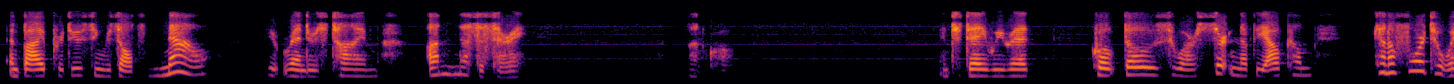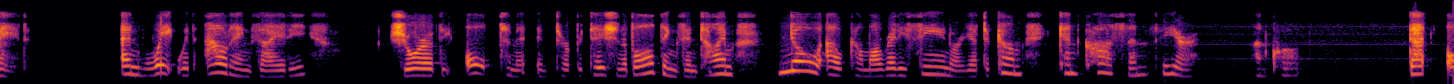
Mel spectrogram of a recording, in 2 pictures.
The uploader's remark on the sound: ACIM Daily TEXT Conference Call.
